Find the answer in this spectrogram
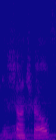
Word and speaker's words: chanterelles: And those are chanterelles. Did I pronounce that right? Yes, chanterelles.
